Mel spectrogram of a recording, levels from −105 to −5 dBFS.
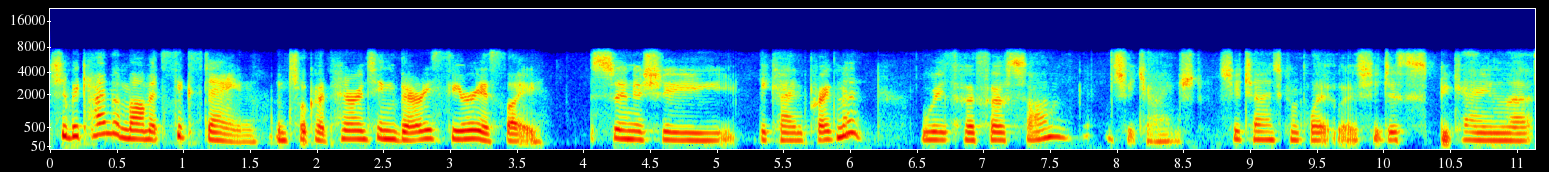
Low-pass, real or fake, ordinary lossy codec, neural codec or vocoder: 7.2 kHz; fake; Opus, 32 kbps; codec, 44.1 kHz, 2.6 kbps, DAC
